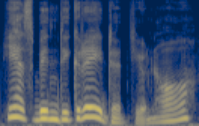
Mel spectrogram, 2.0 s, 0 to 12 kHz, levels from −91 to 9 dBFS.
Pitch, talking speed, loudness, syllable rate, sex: 175 Hz, 180 wpm, -17 LUFS, 4.4 syllables/s, female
